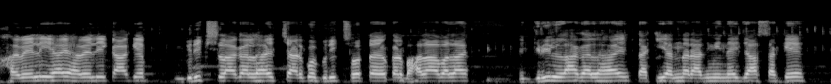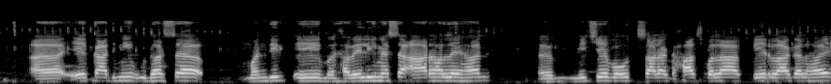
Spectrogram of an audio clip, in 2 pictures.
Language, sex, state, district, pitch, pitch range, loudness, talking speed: Maithili, male, Bihar, Samastipur, 165 Hz, 160-170 Hz, -17 LUFS, 150 wpm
